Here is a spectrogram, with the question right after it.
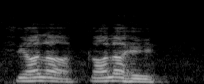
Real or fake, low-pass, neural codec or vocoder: real; 10.8 kHz; none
